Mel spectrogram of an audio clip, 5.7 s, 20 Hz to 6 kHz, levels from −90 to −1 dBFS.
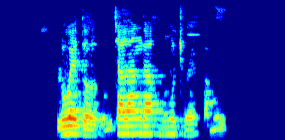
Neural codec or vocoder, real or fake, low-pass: none; real; 5.4 kHz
